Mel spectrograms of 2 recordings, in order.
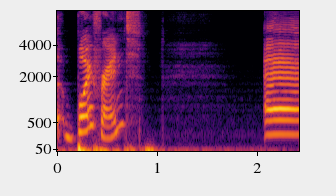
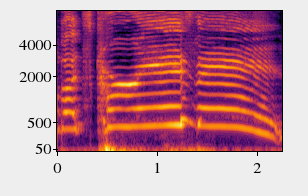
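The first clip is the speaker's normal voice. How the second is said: drawn-out, loud, higher cry of disbelief; excited shout; 8 semitones higher, 7 dB louder, much slower than usual. Real, not acted. Streamer reacting to a wild story, shouting in disbelief. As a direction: stretch it out in loud astonishment.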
